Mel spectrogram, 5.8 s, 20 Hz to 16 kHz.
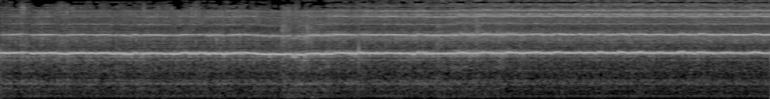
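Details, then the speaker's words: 1973 Hardinge chucker lathe, boring bar: a steady, piercing whistle holds one high pitch through the cut as the bar chatters; slowing down or speeding up didn't help, so a different bar is needed. "Slowing didn't help it. Going faster didn't help it. Need a different bar."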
